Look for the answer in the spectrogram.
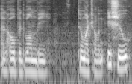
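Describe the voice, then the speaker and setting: A young man talks casually over a game at home into a desk mic, and he rambles and hesitates with plenty of fillers. His throat is irritated, so he keeps clearing it. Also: mid-range voice, fairly even intonation, normal speed, darkish tone, slight background noise. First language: Dutch. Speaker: gaming YouTuber. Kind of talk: casual let's play commentary. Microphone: desk microphone.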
